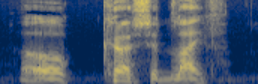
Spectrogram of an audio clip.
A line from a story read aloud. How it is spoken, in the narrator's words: Katerina Ivanova exclaimed in despair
